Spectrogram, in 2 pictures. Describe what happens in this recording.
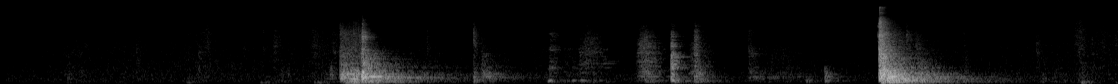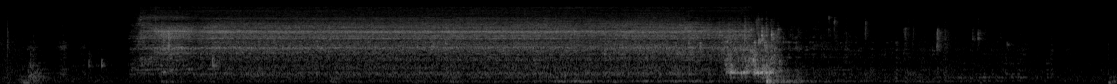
A person approaching the kitchen and looking in a wardrobe. After that he turns on the water. After a few seconds he turns off the water again.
